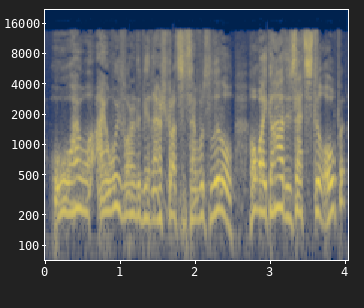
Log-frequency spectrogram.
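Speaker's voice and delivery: put-on high, fast, giddy childhood dream; mock-excited mind chattering; excited inner voice. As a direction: gush like a kid who just remembered a dream.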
